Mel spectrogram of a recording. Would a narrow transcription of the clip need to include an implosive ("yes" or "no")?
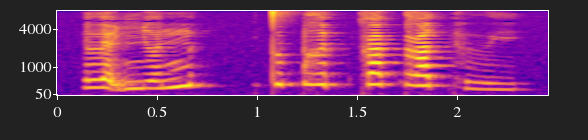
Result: no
